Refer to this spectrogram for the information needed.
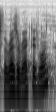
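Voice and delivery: ordinary talk, nothing marked

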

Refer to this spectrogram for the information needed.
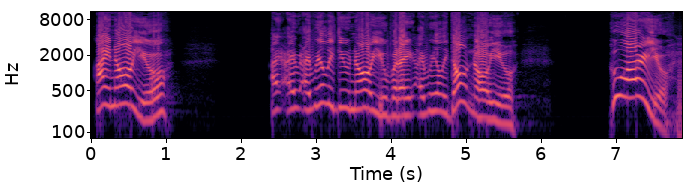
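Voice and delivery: high, loud puzzled pleading; flustered. Retold or imitated. Pastor confronting a stranger he can't place, high and flustered. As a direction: blurt it out, embarrassed and confused. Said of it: "I said".

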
